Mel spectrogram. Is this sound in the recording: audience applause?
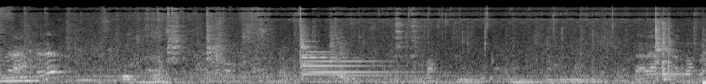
no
